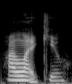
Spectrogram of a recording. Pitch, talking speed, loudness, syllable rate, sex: 190 Hz, 250 wpm, -16 LUFS, 5.3 syllables/s, female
